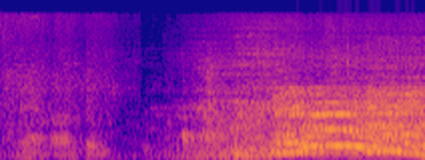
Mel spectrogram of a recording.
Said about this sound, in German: Also wir stehen jetzt im Stall, alle Kühe sind angebunden und haben Freude an dem Essen, an dem Mittag, das ihr vorbereitet habt.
